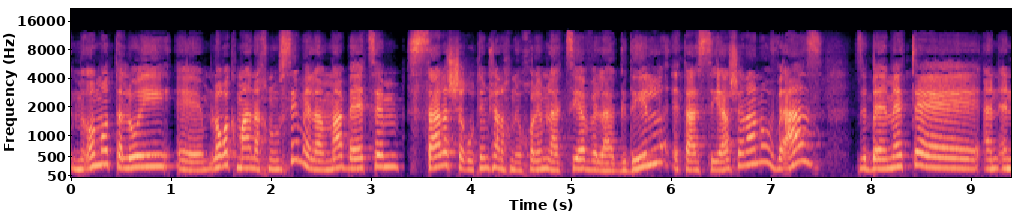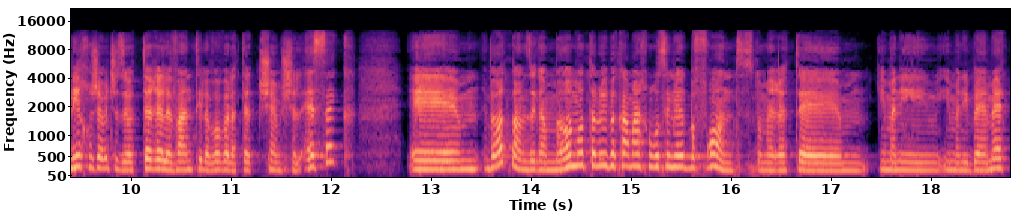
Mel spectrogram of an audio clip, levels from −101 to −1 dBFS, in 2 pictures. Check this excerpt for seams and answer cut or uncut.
cut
